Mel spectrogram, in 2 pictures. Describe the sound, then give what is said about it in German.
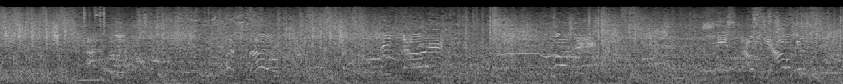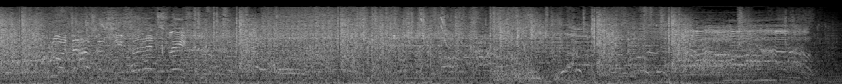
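Heavy gunfire as men open fire on charging dinosaurs in a horror audio drama, a loud, dense, unbroken barrage of shots and blasts that fills the whole stretch before easing at the very end. “Los, Männer! Eröffnet das Feuer! Schicken wir diese Bestien zurück in die Uhrzeit!”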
